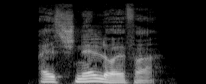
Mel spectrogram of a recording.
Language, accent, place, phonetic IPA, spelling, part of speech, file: German, Germany, Berlin, [ˈaɪ̯sʃnɛlˌlɔɪ̯fɐ], Eisschnellläufer, noun, De-Eisschnellläufer.ogg
- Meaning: speed skater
